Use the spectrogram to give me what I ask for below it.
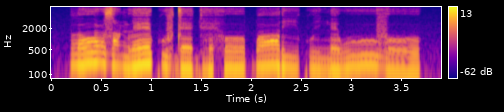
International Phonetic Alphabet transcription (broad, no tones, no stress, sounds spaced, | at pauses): lˠ oː zˤ ɐː ŋ l ɛː kʷ i v d ɛː ɡʱ ɛ h oː ɓ ɔː ɾ iː kʷ iː ŋ ɾ ɛ w uː v oː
